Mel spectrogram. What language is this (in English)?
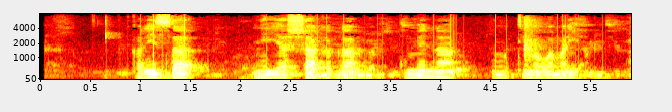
Kinyarwanda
